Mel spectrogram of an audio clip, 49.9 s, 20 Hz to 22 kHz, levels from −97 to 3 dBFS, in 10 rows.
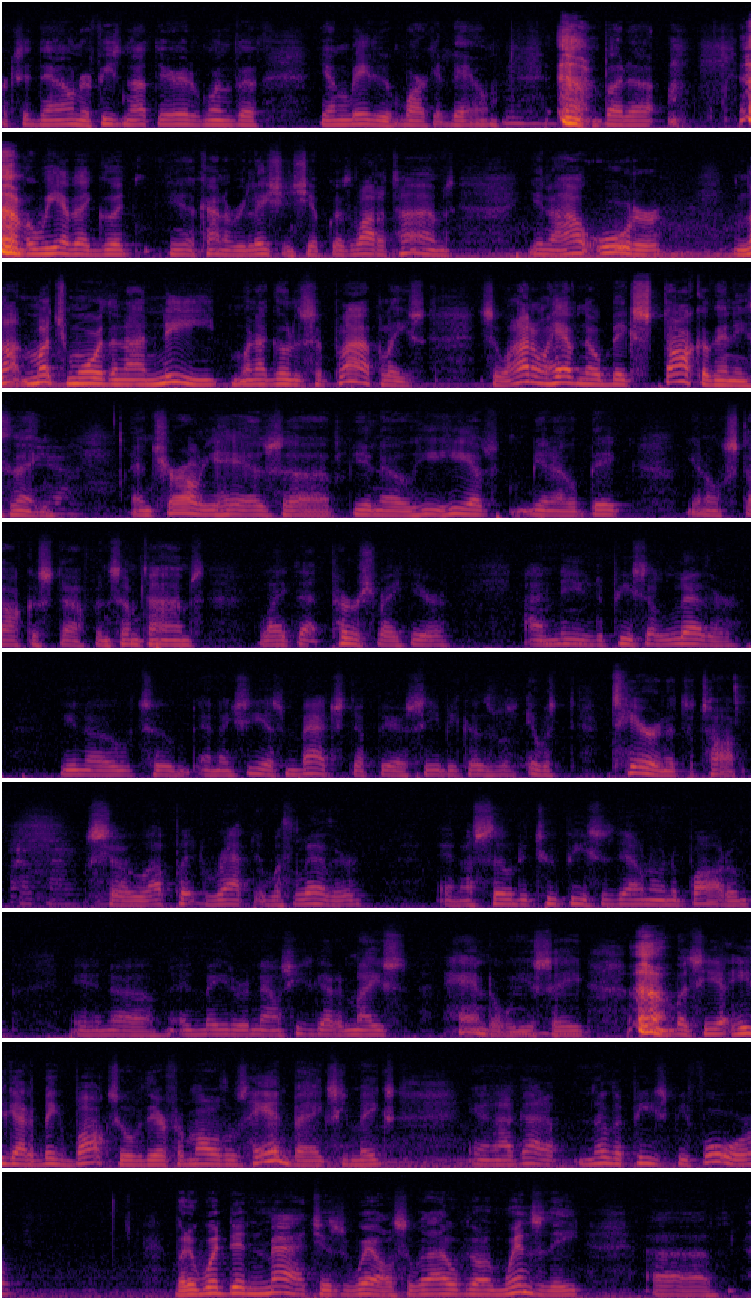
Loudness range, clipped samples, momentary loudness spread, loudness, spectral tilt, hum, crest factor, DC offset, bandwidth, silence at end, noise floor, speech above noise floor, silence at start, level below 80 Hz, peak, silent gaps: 12 LU; under 0.1%; 15 LU; -46 LUFS; -5 dB/octave; none; 30 dB; under 0.1%; over 20 kHz; 0 s; -66 dBFS; 20 dB; 0 s; -68 dBFS; -18 dBFS; none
